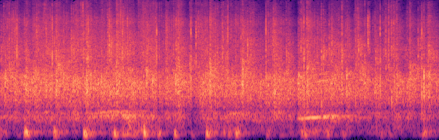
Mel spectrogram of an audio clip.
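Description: A crowd applauds steadily, many hands clapping in a dense, even roar of claps with a few sharper individual claps standing out, sustained at a fairly loud level throughout.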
